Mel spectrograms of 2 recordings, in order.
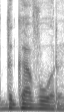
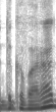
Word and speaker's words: договоры: Племен минувших – договоры. Ну, сегодня договора, говорят бухгалтеры, но, тем не менее, основной вариант все-таки этот. Значит, предположение о том, что работает заимствованный или исконный характер слова, не проходит.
